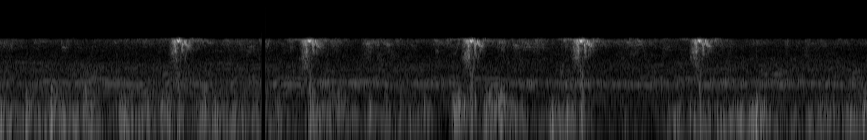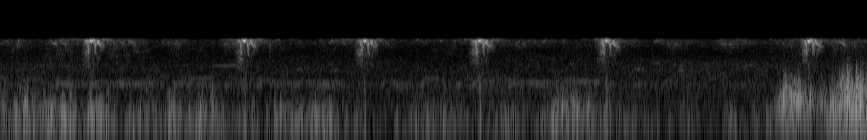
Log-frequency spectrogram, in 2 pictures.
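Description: A small bird chirping again and again, one short high chirp about every second, over a low rumble.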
